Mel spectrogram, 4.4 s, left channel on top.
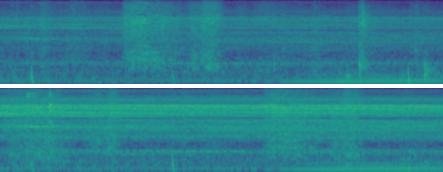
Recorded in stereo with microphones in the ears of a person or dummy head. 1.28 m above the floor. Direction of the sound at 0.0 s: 45° right (ahead or behind).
